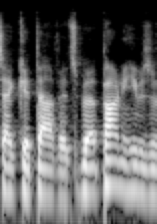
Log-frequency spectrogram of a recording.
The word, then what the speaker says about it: Edgar Davids: Yeah, I pronounced it Edgar Davids. Yeah. Um but no, it's Edgar Davids.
